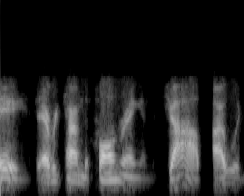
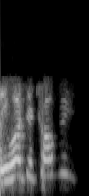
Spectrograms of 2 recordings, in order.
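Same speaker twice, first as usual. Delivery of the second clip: high pointed question; high mock-stern question from Tina; wife on the phone; 5 dB louder than usual. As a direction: mimic her blunt offer. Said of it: "she's all".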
